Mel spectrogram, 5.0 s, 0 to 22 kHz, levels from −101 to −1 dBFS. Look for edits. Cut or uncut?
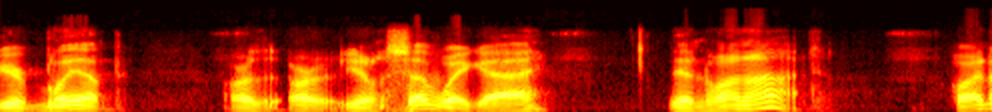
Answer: uncut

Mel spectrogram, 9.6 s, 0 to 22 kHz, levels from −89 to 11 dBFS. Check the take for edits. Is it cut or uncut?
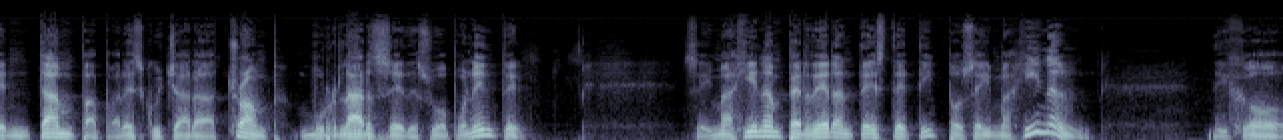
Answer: uncut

